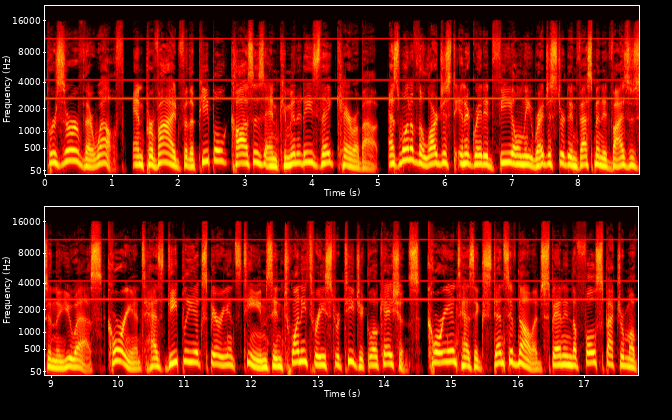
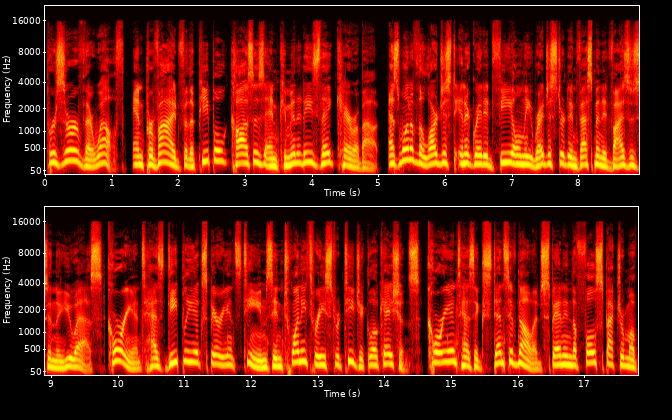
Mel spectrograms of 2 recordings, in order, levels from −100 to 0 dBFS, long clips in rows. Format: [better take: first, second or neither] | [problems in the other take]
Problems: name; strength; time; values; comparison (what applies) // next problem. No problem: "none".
second | high-pitched whine; noticeable; throughout; 2.5 kHz, 20 dB below the speech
